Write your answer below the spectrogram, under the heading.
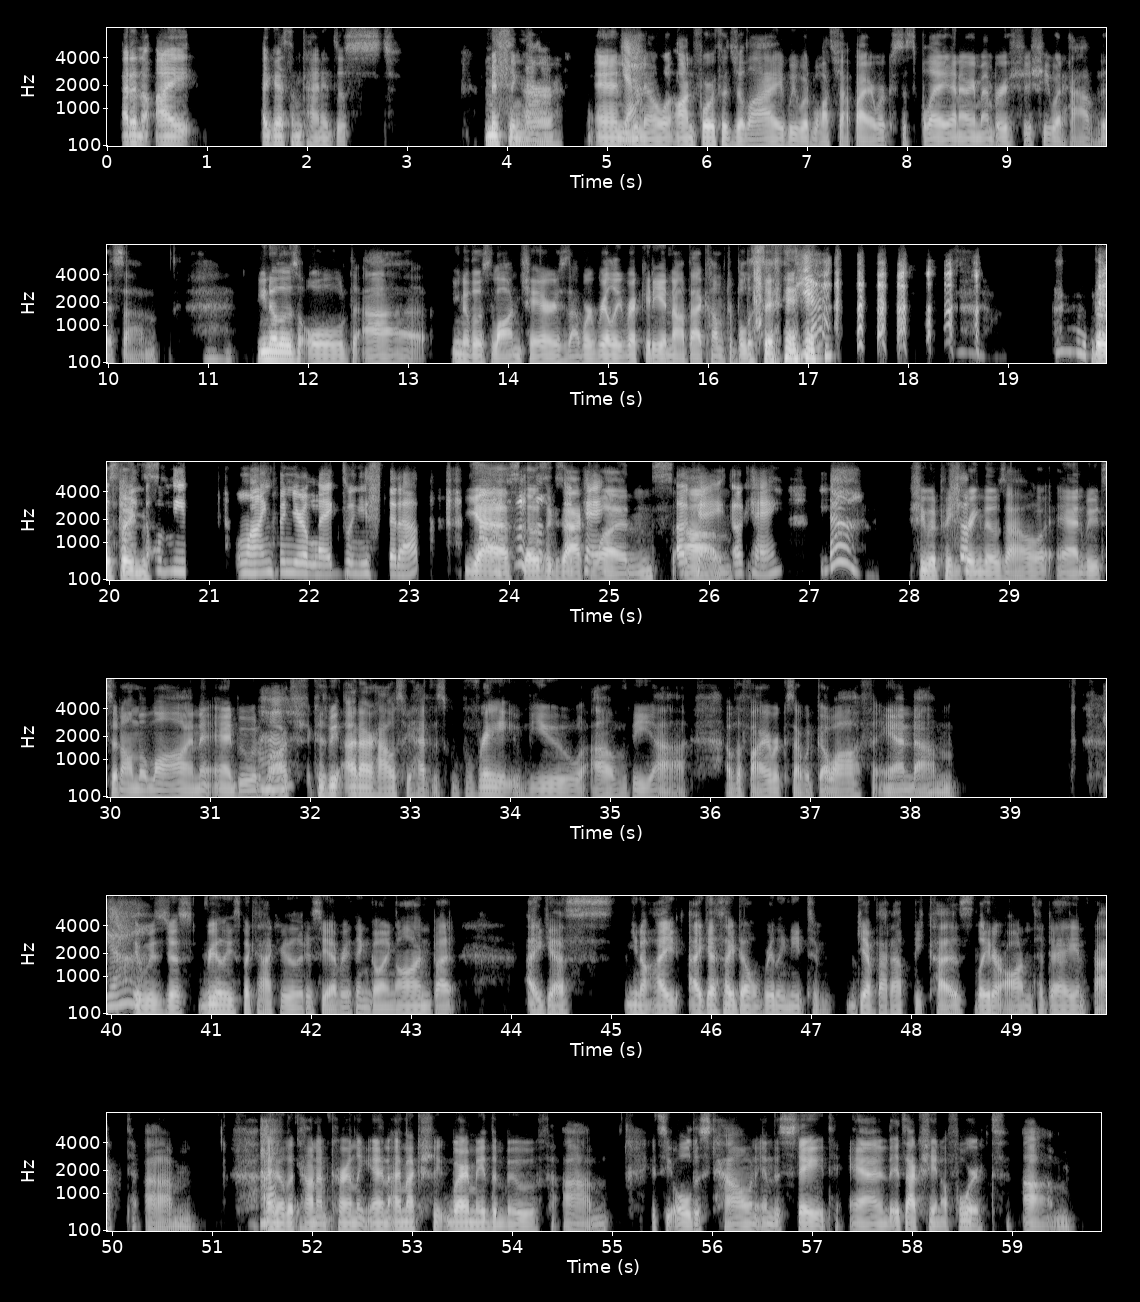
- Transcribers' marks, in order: other background noise; other noise; laughing while speaking: "sit in?"; laugh; laughing while speaking: "Oh"; tapping
- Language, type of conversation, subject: English, advice, How can I cope with feeling lonely during the holidays when I'm away from loved ones?
- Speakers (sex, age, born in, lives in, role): female, 45-49, United States, United States, advisor; male, 30-34, United States, United States, user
